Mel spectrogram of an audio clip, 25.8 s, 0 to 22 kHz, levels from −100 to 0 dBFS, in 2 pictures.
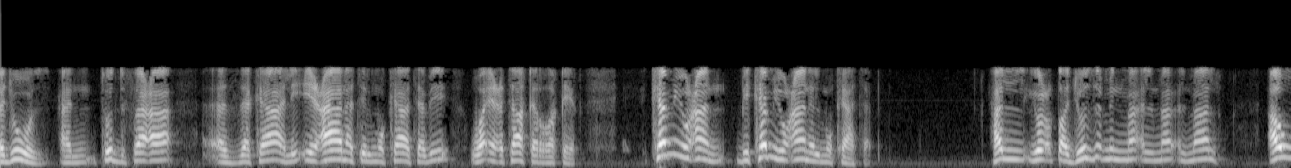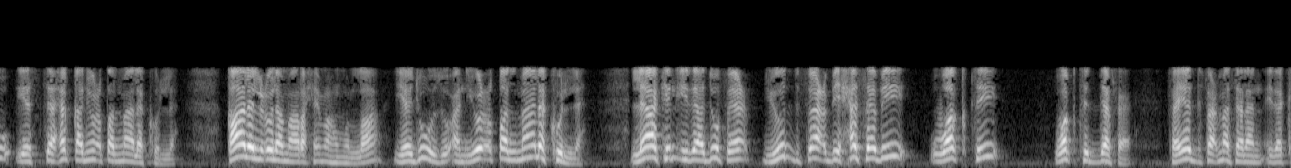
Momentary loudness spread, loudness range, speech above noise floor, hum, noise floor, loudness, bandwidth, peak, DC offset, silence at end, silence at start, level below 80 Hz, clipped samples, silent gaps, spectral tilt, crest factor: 13 LU; 4 LU; 47 dB; none; -66 dBFS; -20 LUFS; 4.4 kHz; 0 dBFS; under 0.1%; 0 s; 0 s; -66 dBFS; under 0.1%; none; -10.5 dB/octave; 20 dB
